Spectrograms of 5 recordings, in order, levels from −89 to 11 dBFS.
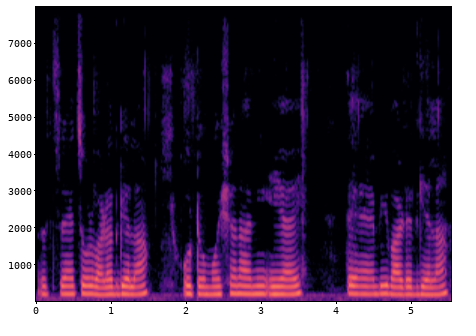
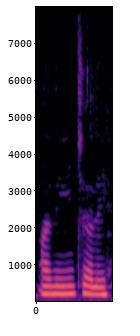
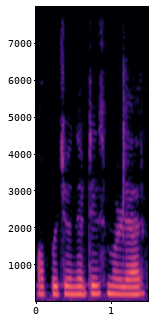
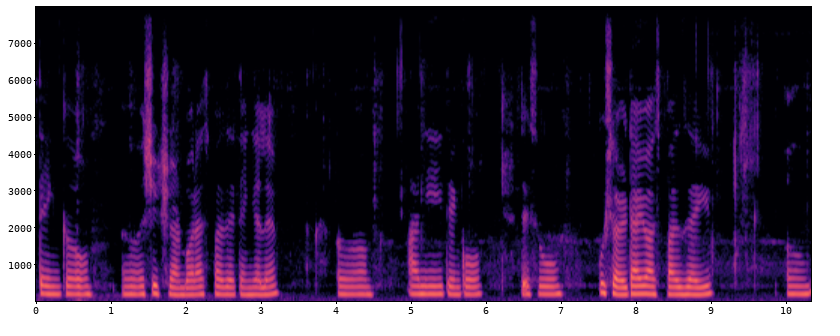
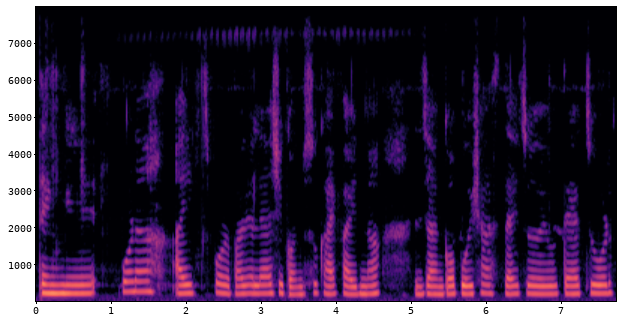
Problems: constant background noise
